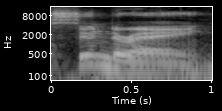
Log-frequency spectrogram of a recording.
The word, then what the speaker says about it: Tsundere: There's a really popular character type called Tsundere. T is silent.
